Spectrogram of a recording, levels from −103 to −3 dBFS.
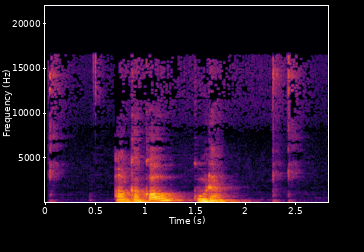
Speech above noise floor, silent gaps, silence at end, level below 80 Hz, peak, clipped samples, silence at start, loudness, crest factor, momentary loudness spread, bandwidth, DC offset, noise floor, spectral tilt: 37 dB; none; 0.95 s; -58 dBFS; -4 dBFS; under 0.1%; 0.7 s; -21 LUFS; 18 dB; 7 LU; 17 kHz; under 0.1%; -57 dBFS; -8 dB/octave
